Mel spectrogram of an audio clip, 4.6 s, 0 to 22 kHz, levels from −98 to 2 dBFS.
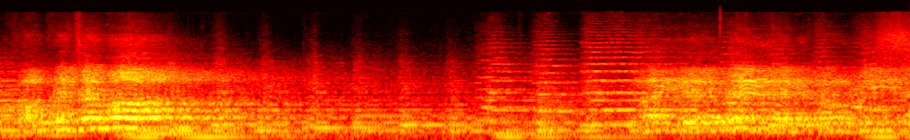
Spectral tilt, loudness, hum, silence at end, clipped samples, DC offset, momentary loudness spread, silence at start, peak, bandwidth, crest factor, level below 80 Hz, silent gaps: -5 dB/octave; -23 LUFS; none; 0 s; under 0.1%; under 0.1%; 16 LU; 0 s; -4 dBFS; 14.5 kHz; 20 dB; -42 dBFS; none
